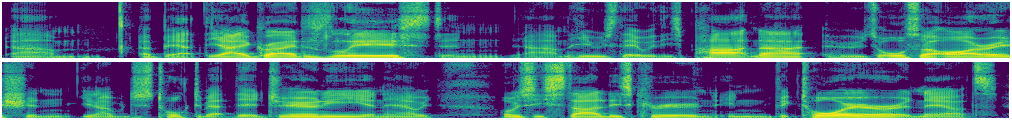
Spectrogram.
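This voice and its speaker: Aussie bloke rambling about footy, low voice, dead dry room. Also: male voice, fairly quick, clear, resonant tone, dry recording. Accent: Australian. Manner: rambling storyteller, many fillers. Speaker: podcast co-host. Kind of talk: casual footy chat.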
